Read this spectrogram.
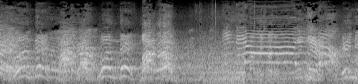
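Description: A crowd of men and women shouts and cheers close by.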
